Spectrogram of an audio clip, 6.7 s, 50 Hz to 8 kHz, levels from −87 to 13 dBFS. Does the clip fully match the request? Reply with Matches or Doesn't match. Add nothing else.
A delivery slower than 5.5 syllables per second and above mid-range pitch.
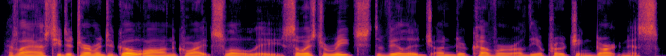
Doesn't match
